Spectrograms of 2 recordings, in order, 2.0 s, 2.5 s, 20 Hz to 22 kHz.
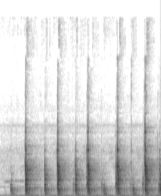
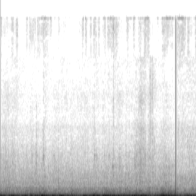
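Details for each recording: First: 2003 Toyota Sienna front brakes, previous job used silicone instead of anti-rattle hardware, silicone removed: sharp dry metallic clicks about four a second, uneven, no engine, as loose pads rattle in the caliper bracket; heard with each brake application. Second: 2006 Chevy Equinox after front suspension repair, driving: even low road rumble with no clunks or rattles over bumps, much quieter than the earlier bag-of-rocks noise; front end sounds tight.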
